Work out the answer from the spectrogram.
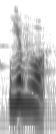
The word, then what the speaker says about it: его: a aprender " его" que se pronuncia "yevo" A pesar de que se escribe "YEGO" de nuevo solo una forma a aprender para el feminino её vamos a leer!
